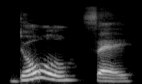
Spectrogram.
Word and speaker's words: Dolce: Leanne Dolce, pronounced Dolce, like sweet softness whispered in French, hosts the Soft Girl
